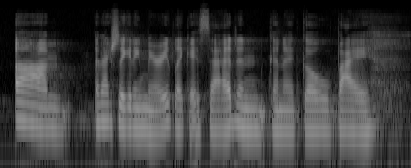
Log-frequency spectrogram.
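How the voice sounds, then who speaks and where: A woman speaks in a bright, sharp tone. She sounds animated. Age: 30s. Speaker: storyteller at live failure-stories event. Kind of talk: stand-up style storytelling talk. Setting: stage with audience.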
